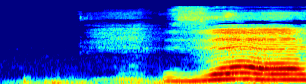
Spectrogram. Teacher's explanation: Za di hujung lidah keluar pada gigi depan. Za 2 harakat ada alif kecil mad asli.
